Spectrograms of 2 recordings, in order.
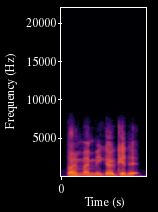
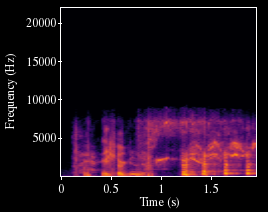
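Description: First: Said in the usual way. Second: Drawn-out, higher playful menace; teasing slow warning; slow mock threat. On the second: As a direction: stretch it out like a joking threat. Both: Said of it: "That is the most unusual threat".

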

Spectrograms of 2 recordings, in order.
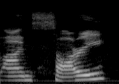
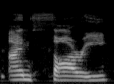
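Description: First: Said in the usual way. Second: "sorry" said with a th for its s; slow, lisping "sorry" starting on th; lisped sorry. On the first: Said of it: "instead of "I'm sorry". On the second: Retold or imitated. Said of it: "put, like, T H instead of an S".

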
